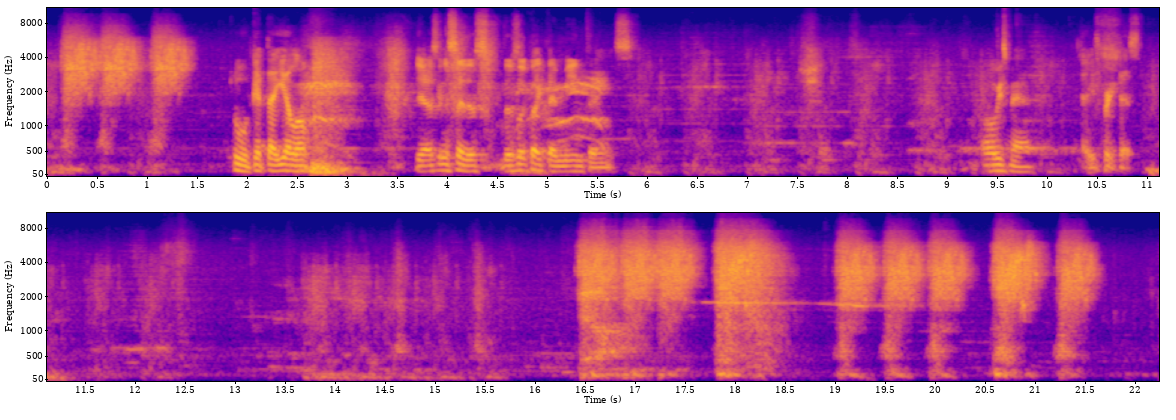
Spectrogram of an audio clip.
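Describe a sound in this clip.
Swords swish and slash in quick bursts.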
